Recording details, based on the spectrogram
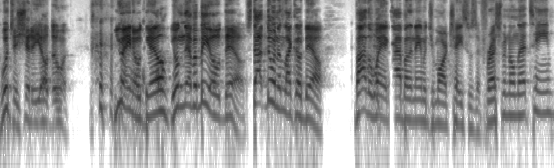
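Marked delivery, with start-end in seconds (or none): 0.0-4.9 raspy, rough voice rasped from the throat. Act out Orgeron talking to LSU receivers in the end zone, in a raspy Orgeron voice. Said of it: "in that raspy voice says".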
